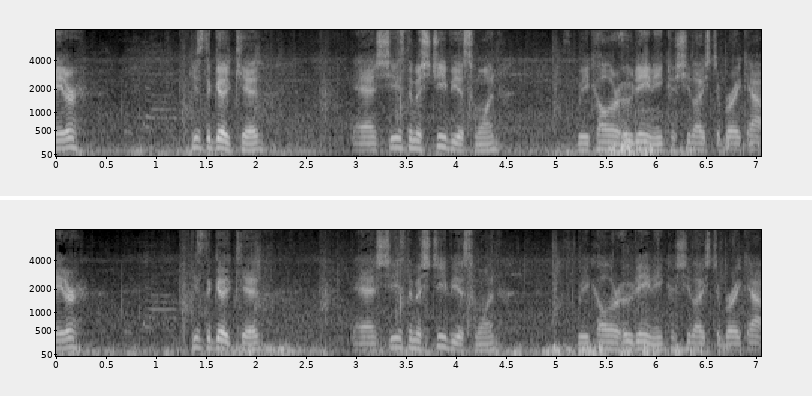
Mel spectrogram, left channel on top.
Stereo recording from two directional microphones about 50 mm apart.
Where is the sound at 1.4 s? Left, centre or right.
Left.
